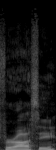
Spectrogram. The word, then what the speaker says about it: Feraci: I guess you can pronounce my name as Feraci if you want to.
